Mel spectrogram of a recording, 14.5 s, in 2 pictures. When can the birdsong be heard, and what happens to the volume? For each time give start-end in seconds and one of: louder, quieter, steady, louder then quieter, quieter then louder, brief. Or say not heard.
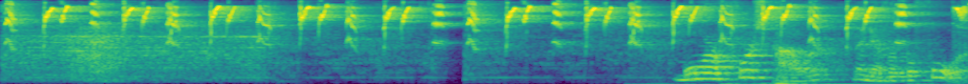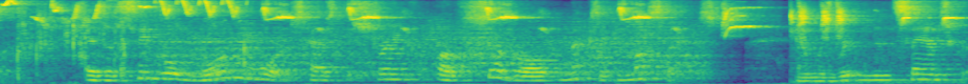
0.0-14.4 steady.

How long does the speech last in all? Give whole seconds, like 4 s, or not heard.
9 s.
